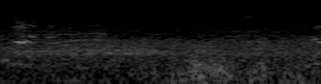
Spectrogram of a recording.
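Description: Open-air sports-field ambience with a short, high honk-like call just after the start, over a steady low background noise.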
